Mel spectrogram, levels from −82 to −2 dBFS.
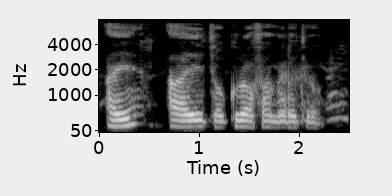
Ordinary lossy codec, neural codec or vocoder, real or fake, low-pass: MP3, 64 kbps; codec, 16 kHz, 4 kbps, FreqCodec, larger model; fake; 7.2 kHz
